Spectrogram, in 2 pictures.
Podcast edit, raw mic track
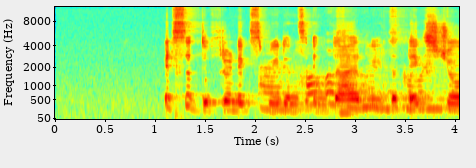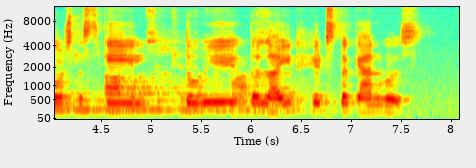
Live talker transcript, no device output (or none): and how a single discovery can change our perceptions of the past.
